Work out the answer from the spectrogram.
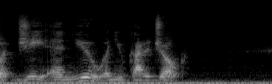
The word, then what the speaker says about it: GNU: However, when it's the name of our system, please do not follow the dictionary. If you talk about the new operating system, you'll get people confused. You see, we've been working on it for 25 years now, so it's not new anymore. But it still is GNU.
